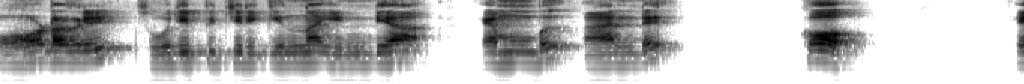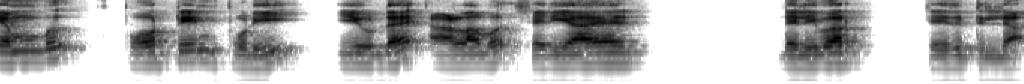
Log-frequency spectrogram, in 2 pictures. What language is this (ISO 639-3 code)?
mal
